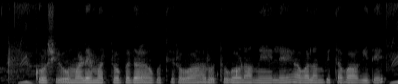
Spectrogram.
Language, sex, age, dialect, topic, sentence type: Kannada, male, 18-24, Mysore Kannada, agriculture, statement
